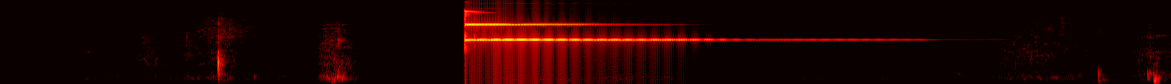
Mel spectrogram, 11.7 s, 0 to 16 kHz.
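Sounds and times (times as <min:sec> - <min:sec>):
meditation bell ringing: 0:04.6 - 0:09.5.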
